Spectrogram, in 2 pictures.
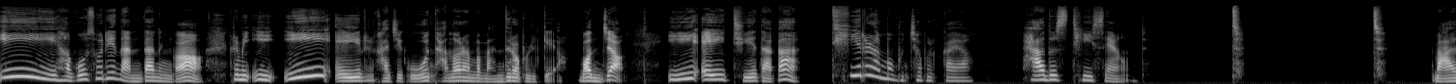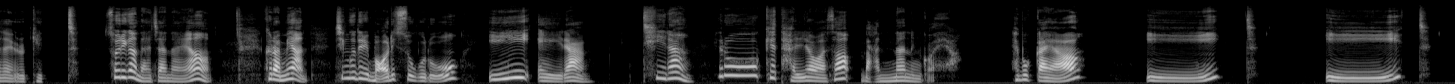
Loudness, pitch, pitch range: -21 LUFS, 170 Hz, 145-235 Hz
